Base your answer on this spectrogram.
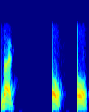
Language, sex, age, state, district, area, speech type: Marathi, female, 30-45, Maharashtra, Mumbai Suburban, urban, conversation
